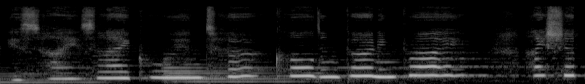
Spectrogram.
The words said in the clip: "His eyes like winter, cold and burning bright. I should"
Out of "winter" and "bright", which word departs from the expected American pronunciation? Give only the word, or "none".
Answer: bright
